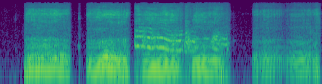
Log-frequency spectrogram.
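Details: Two small dogs, a chihuahua-pug cross and a pug cross, playing indoors and making odd noises: rough, throaty play growls in bursts of about a second, one rising into a whiny, wavering moan.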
